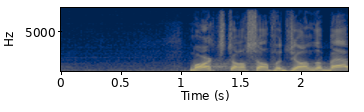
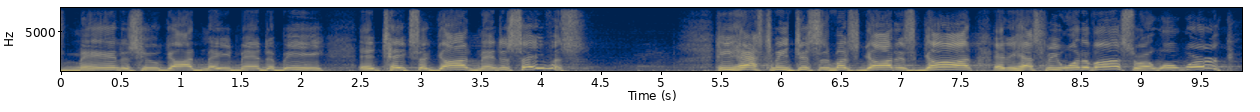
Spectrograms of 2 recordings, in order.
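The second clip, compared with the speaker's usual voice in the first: preaching at full force; 5 semitones higher than usual. Acted. Preaching climax.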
